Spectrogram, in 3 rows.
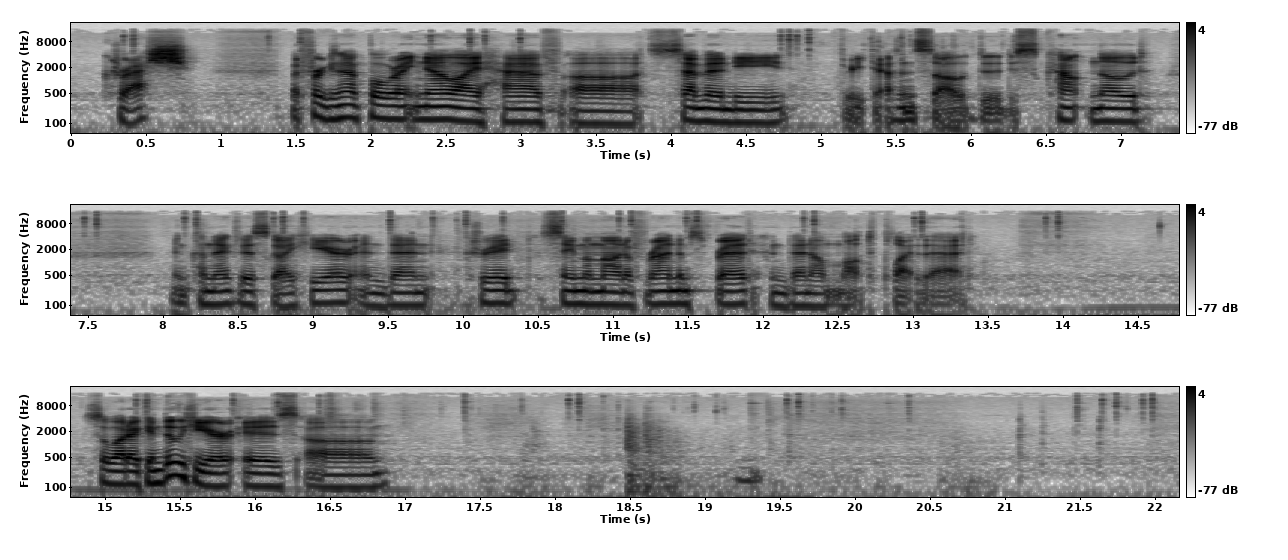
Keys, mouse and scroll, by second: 6.2 Return, 7.5-15.5 drag, 15.8-16.4 drag, 16.4-17.4 right drag, 17.6 ctrl+z, 18.1 drag, 18.4-18.8 middle drag, 18.9 ctrl+z, 20.3 right click, 21.3 middle click, 21.7-22.1 drag.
